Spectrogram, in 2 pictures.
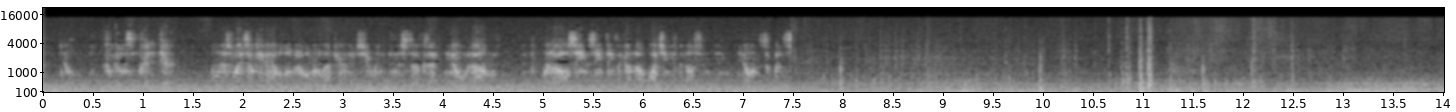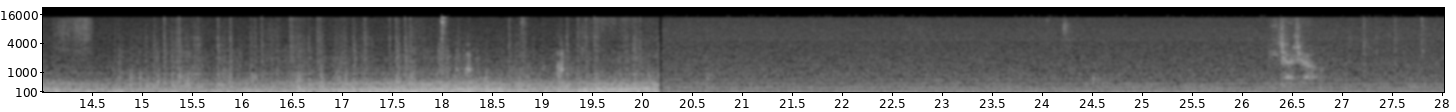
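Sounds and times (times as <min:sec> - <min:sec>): car engine and road noise: 0:00.0 - 0:20.3
clicks and rattles: 0:14.6 - 0:20.2.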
